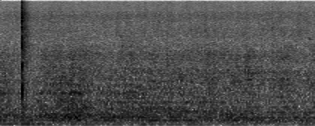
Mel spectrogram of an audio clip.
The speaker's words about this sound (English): There's a plane, so I'm just gonna wait for it to.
